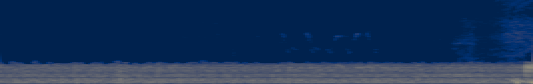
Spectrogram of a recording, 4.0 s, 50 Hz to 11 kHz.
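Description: Steady static hiss from the Yaesu FT-991 HF transceiver's speaker, with no high treble, while the radio is on receive listening for a reply to a CQ call.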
